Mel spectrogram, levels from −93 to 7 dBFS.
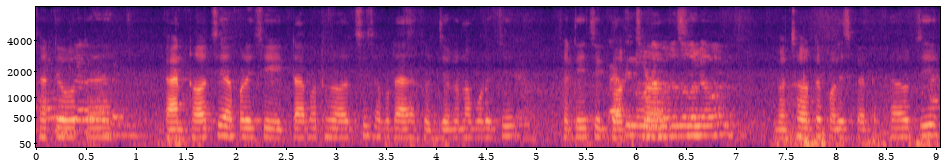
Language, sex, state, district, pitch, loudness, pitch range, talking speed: Odia, female, Odisha, Khordha, 150 Hz, -20 LUFS, 140-165 Hz, 135 wpm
